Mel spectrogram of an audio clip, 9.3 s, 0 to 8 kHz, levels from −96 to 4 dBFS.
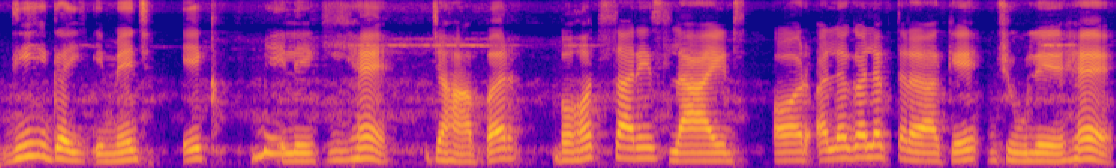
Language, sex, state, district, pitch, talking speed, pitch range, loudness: Hindi, female, Maharashtra, Mumbai Suburban, 155 Hz, 115 wpm, 145-185 Hz, -16 LUFS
